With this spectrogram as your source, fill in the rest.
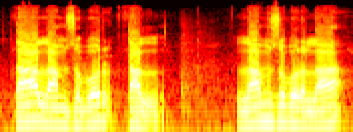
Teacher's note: লামের উপর তাজদিদ রয়েছে এইজন্য তাই এর সঙ্গে লামের ইদগাম ঘটাবো মিলন ঘটাবো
